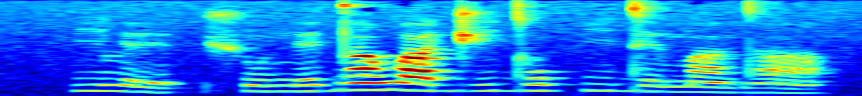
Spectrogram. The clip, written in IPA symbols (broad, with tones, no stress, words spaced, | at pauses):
i˧le˨ | ʃũ˨ne˨˦dã˦wa˧ d͡ʒi˧do˧ ki˧de˨mã˨ dã˨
